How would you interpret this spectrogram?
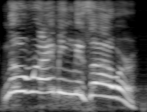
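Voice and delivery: high, slow scold; high mock host; Vizzini scolding. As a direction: snap it from up high.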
